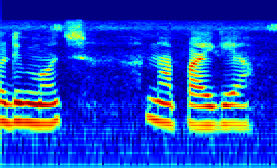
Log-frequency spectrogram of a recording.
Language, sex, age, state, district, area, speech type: Santali, female, 30-45, West Bengal, Birbhum, rural, spontaneous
